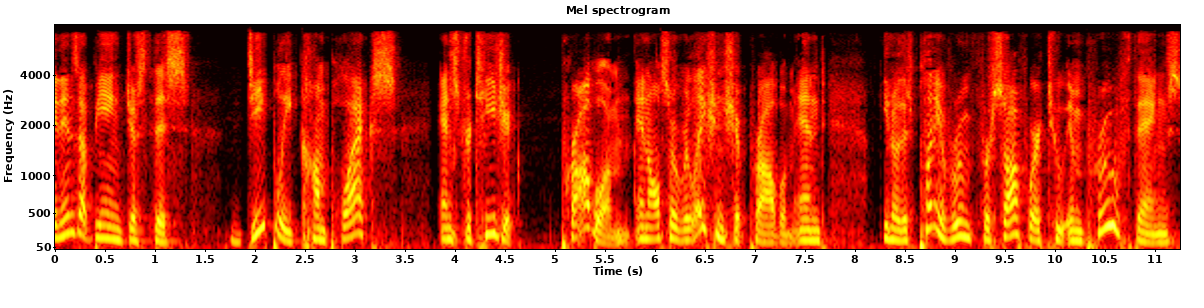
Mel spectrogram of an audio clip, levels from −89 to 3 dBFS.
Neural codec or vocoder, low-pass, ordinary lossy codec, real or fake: none; 7.2 kHz; AAC, 32 kbps; real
